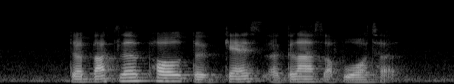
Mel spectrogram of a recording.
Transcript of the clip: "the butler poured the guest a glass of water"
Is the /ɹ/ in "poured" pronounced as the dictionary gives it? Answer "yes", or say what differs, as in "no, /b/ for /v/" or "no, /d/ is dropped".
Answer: no, /l/ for /ɹ/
